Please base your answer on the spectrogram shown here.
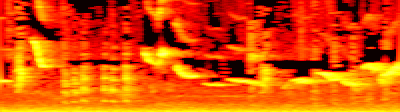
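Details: Bush lark performing its wing-fluttering display, singing skylark-style: a rapid, high-pitched stream of chirps and slurred whistles, bright and varied, over faint low background noise.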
